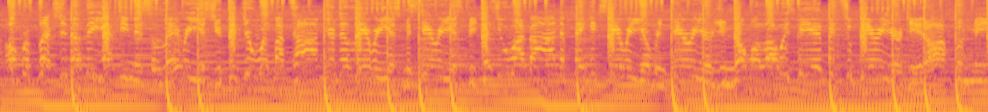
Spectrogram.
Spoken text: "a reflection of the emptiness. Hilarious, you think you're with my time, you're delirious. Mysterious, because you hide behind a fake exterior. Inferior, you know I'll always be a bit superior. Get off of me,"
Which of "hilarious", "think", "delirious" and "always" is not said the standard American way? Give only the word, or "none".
none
